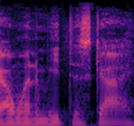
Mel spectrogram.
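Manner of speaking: normal talking voice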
